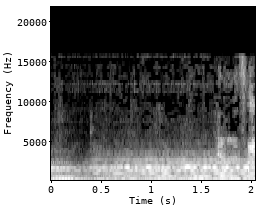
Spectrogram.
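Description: Electronic keyboard playing sustained organ-like chords that change about half a second in. A man's voice comes in briefly into a microphone near the end.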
